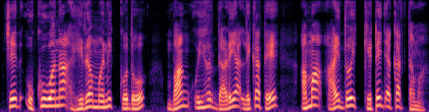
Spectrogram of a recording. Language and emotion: Santali, surprised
